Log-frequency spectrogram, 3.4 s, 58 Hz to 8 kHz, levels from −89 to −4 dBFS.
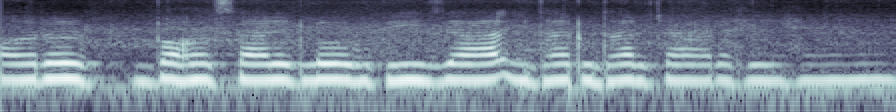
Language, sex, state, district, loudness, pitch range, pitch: Hindi, female, Chhattisgarh, Raigarh, -16 LUFS, 230-240 Hz, 235 Hz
